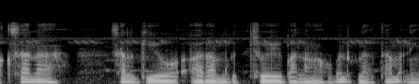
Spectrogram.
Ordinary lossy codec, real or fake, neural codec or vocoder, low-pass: Opus, 64 kbps; real; none; 7.2 kHz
